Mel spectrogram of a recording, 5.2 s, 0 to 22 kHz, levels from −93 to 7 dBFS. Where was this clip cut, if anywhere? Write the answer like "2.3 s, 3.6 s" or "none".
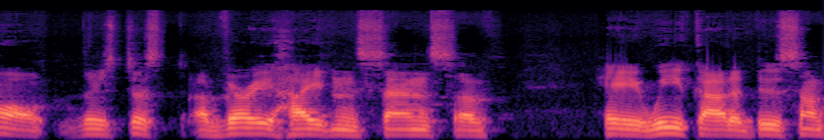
1.2 s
